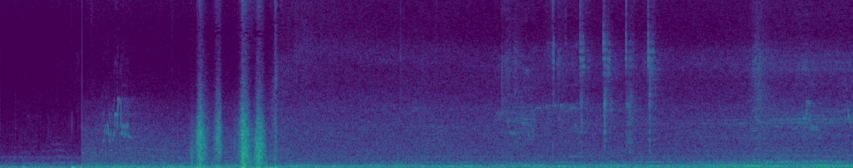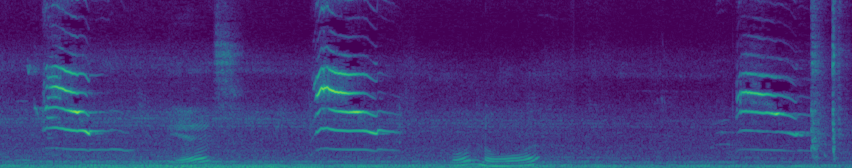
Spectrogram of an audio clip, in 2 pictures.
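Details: Kittens left alone, crying for their mother and looking for a nursing mother: high, thin meows with rising then falling pitch, about five cries spaced a second or two apart, louder ones at the end, over low room hum and a few knocks.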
